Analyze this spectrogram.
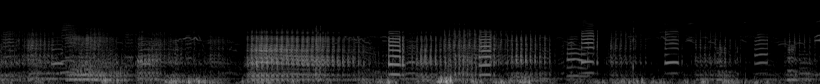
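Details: Breeding colony of gentoo penguins in the Falkland Islands, mild afternoon, parents tending chicks aged two to three weeks; a long loud braying call with rapid pulses mid-clip, followed by scattered short nasal squawks from neighbours.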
